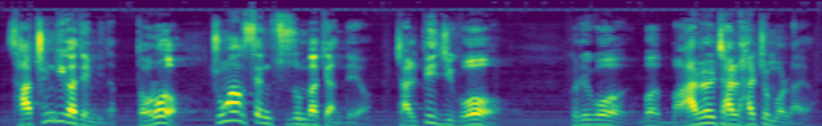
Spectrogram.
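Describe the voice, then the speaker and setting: A man's voice: a little high, normal speed, husky. A man with a Gyeongsang accent preaching a sermon as pastor, joking and acting out little scenes as he goes. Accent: Gyeongsang Korean. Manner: animated, joking preacher who acts out scenes.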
